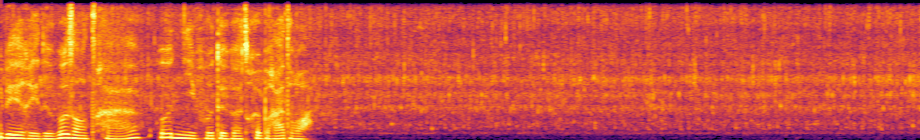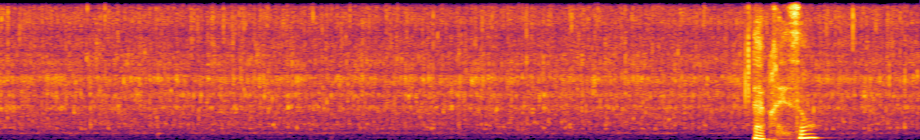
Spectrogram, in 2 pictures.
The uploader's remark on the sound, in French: Méditation au son de l'eau. Avec un enregistrement du son de la rivière de ma Normandie de coeur issue d'un petit village perdu dans l'Eure et entourée des libellules Mademoiselles. Vous serez surpris par ce son pur que j'ai pris soin d'enregistrer lors d'une agréable promenade avec mon tendre mari...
